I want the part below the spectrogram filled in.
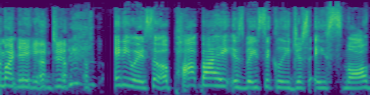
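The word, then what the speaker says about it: Pop-By: So what a pop buy is, it's spelled Popby. 2 different words. People think I'm saying Popeyes, like the chicken.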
